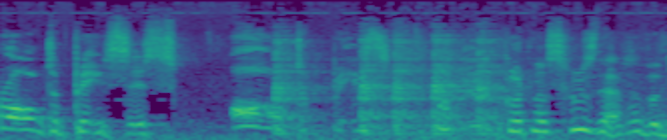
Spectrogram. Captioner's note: knock on door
